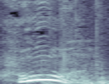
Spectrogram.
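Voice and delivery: loud high sigh of relief; relieved whew. Acted. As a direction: blow out a big whew. Relief after finishing homework.

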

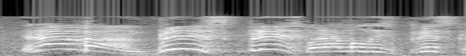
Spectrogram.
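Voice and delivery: high, loud exhortation; indignant outcry. Real, not acted. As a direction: cry it out in protest. Exclaims in indignation at listeners.

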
